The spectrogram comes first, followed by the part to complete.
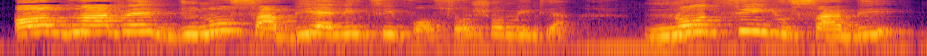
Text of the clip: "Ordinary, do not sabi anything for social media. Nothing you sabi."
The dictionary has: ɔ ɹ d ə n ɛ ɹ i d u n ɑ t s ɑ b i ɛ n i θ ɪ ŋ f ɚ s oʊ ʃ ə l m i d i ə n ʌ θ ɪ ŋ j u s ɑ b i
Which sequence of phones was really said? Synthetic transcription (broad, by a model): ɔ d n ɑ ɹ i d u n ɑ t s ɑ b i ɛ n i t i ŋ f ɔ s oʊ ʃ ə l m i d i ə n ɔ t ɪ j u s ɑ b i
